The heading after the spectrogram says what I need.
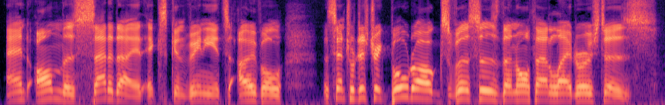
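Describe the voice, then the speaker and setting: Bright, clear-voiced radio sports host. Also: male voice, fairly high pitch, dry recording. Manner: brisk, reads fixtures and results.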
